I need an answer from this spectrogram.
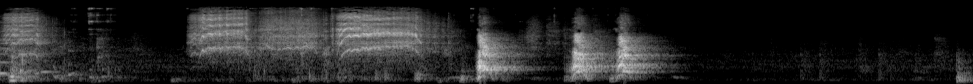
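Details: Female Wire Fox Terrier playing with a remote control car: high, strained yelping and whining bursts for a few seconds, then three sharp barks spaced about a second apart, followed by near silence with faint clicks.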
